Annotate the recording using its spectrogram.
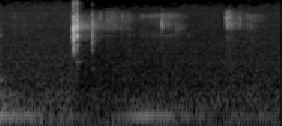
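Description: Small rubber loom bands being stretched and hooked onto the plastic pegs of a Rainbow Loom: a few small clicks and snaps, the sharpest a little over half a second in.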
